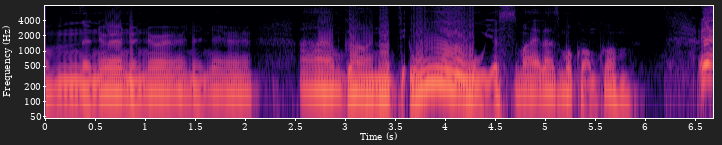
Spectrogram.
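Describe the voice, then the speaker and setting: Host: energetic man, very lively pitch, warm darker tone, dry close sound, teases the crowd. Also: dry recording. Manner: playful, teasing, with local slang. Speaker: event host. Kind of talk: lively crowd hosting on stage. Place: stage at a student orientation event.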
